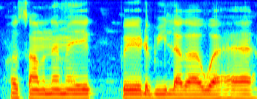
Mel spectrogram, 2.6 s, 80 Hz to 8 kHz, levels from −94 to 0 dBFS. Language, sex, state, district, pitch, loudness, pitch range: Hindi, male, Jharkhand, Deoghar, 120 Hz, -16 LUFS, 120-125 Hz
